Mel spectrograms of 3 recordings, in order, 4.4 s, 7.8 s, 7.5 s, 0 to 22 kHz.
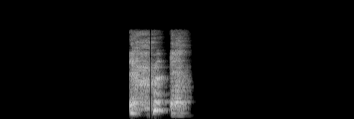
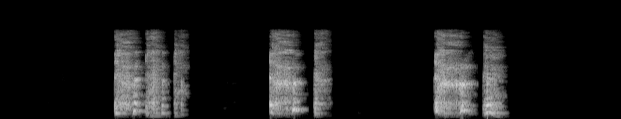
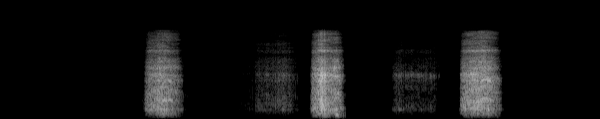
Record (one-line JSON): {"cough_length": "4.4 s", "cough_amplitude": 25903, "cough_signal_mean_std_ratio": 0.3, "three_cough_length": "7.8 s", "three_cough_amplitude": 27987, "three_cough_signal_mean_std_ratio": 0.39, "exhalation_length": "7.5 s", "exhalation_amplitude": 28249, "exhalation_signal_mean_std_ratio": 0.28, "survey_phase": "alpha (2021-03-01 to 2021-08-12)", "age": "18-44", "gender": "Male", "wearing_mask": "No", "symptom_cough_any": true, "symptom_shortness_of_breath": true, "symptom_fatigue": true, "symptom_headache": true, "symptom_onset": "2 days", "smoker_status": "Ex-smoker", "respiratory_condition_asthma": false, "respiratory_condition_other": false, "recruitment_source": "Test and Trace", "submission_delay": "1 day", "covid_test_result": "Positive", "covid_test_method": "RT-qPCR", "covid_ct_value": 23.4, "covid_ct_gene": "ORF1ab gene"}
